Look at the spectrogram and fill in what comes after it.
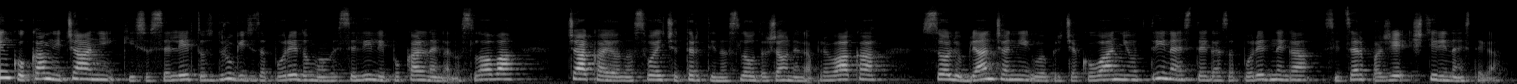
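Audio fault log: No audible faults were found in this speech recording.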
